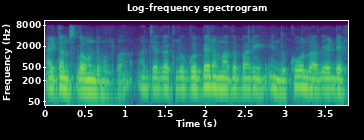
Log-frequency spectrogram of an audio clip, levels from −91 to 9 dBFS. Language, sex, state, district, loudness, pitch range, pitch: Tulu, male, Karnataka, Dakshina Kannada, -17 LUFS, 115-125 Hz, 120 Hz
